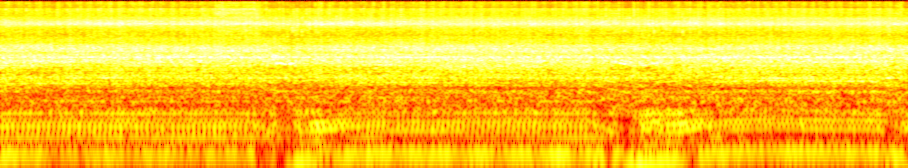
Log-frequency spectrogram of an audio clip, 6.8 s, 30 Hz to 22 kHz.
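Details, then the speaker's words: VW Polo Classic, cold start after fitting a different coolant temperature sensor, carb cleaner sprayed in, MAP sensor plugged in: fairly even cold idle under loud spray hiss, small speed wobbles, no surging; idle fluctuation (previously 1500–2000 rpm) now stable. "But it's maintaining a steady idle cold start."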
